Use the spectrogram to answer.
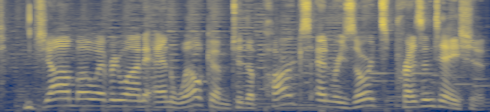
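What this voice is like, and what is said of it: Exaggerated announcer voice. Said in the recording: “announcer voice”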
